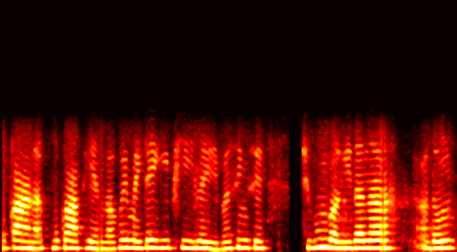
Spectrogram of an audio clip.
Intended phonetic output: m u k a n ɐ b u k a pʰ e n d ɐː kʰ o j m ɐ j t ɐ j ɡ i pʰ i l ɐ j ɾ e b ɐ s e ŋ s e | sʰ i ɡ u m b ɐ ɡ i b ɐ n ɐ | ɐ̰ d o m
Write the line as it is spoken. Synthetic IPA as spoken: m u k a n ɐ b u k a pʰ e n b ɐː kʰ o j m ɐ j t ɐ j ɡ i pʰ i l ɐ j ɾ i b ɐ s i ŋ s e | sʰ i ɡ u m b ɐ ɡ i d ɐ n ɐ | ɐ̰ d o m

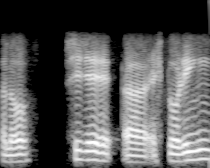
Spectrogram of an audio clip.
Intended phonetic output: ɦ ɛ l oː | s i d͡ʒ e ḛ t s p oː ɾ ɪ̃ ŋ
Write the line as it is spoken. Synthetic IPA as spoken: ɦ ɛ l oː | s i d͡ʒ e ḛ k s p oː ɾ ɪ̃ ŋ

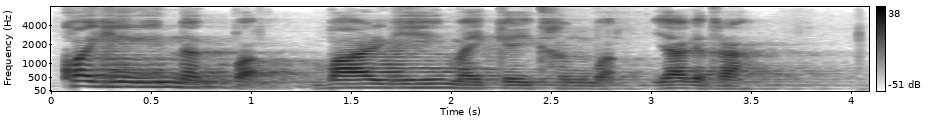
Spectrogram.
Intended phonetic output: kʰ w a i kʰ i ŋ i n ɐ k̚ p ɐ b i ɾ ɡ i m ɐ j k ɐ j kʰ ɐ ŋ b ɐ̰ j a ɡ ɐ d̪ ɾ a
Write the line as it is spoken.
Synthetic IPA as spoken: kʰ w a j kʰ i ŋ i n ɐ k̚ p ɐ b a ɾ ɡ i m a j k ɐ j kʰ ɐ ŋ b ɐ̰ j a ɡ ɐ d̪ ɾ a

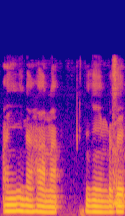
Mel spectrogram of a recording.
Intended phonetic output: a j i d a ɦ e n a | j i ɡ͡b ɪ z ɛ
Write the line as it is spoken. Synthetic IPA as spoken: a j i n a ɦ a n a | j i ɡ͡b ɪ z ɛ

